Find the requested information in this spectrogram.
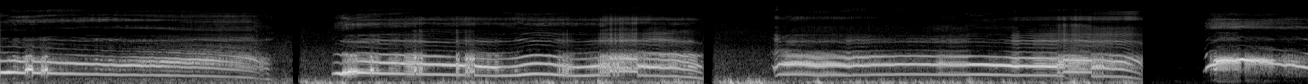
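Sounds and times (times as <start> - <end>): long high-pitched screams: 12.0 - 13.0.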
